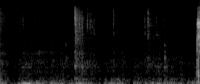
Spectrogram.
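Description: Faint, irregular light clicks of plastic as fingers tap and handle a 6x6 V-Cube puzzle cube, a few small clicks spread across two seconds.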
